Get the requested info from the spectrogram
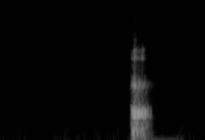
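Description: Near silence, then a single short hesitation sound, "uh", in a man's voice about a second and a quarter in.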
